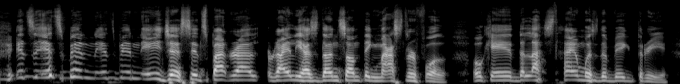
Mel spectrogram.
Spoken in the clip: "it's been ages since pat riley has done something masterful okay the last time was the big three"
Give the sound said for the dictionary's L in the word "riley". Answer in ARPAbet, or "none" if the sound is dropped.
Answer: L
